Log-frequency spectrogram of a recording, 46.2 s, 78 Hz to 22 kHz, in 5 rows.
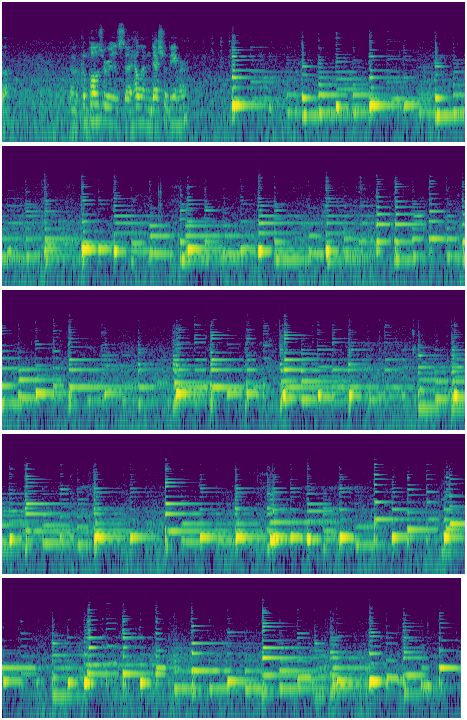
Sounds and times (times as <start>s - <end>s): Ukulele: 3.8s - 46.2s.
